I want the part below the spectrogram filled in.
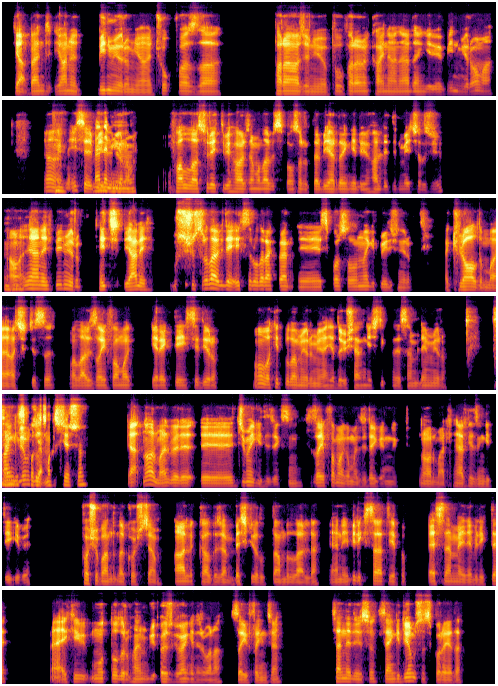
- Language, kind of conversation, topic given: Turkish, unstructured, Hangi sporun seni en çok mutlu ettiğini düşünüyorsun?
- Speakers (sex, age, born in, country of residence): male, 25-29, Turkey, Poland; male, 25-29, Turkey, Poland
- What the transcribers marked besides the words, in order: tsk; in English: "gym'e"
